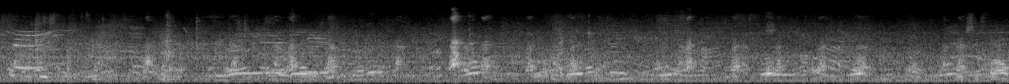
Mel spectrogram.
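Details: Meerkat group raising the alarm at an ultralight plane passing overhead, many members giving yelping-barking calls at once: dense, overlapping short yelps and barks throughout, with music also present.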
